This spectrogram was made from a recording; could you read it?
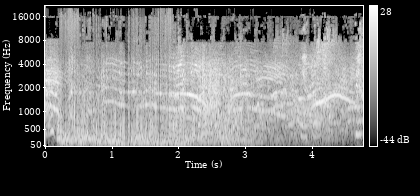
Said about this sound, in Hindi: ओरछा फाटक से उनकी तोप के गोले दुश्मन का कहर बर्पा कर रहे हैं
